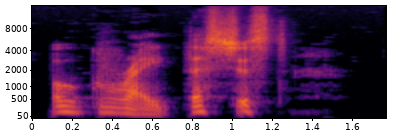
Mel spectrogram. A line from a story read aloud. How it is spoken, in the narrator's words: the Canadian sighs and says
